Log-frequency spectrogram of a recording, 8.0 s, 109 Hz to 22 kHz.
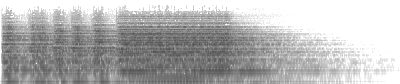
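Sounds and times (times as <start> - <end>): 
organ playing a tenor fanfare: 0.0 - 6.4.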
